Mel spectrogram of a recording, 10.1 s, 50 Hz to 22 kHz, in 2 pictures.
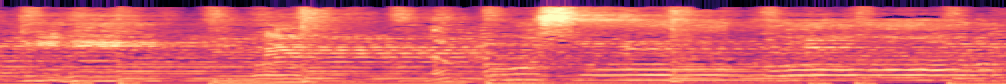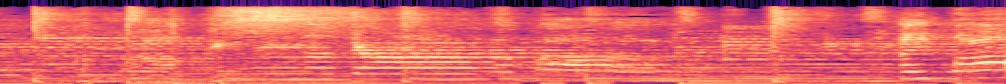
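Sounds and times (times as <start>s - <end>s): instrumental backing with bass line: 0.0s - 10.0s
person singing: 0.0s - 10.0s.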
